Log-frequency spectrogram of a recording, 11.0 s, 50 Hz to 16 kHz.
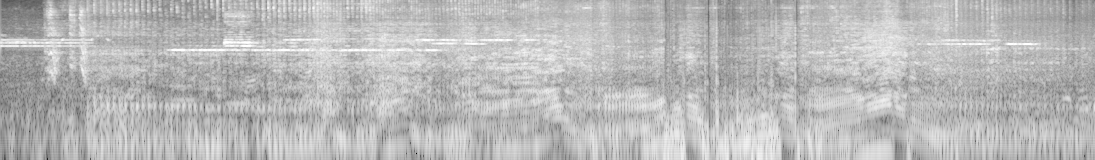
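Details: KTM RC 390 single-cylinder after engine repair of a ticking noise from a worn-through rocker: fires up and revs freely, rising and falling cleanly with no tapping or rattle over the exhaust; healthy.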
